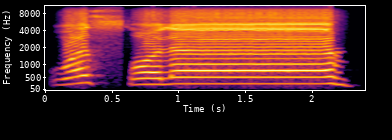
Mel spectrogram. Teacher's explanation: پھر صاد موٹا، اور لا کو ایک الف کے برابر کھینچیں گے، اور واو خالی ہے، اس کو نہیں پڑھیں گے۔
